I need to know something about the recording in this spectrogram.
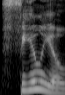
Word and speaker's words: filial: Filial law, that's pronounced filial, and that's F like Frank, Ilial.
